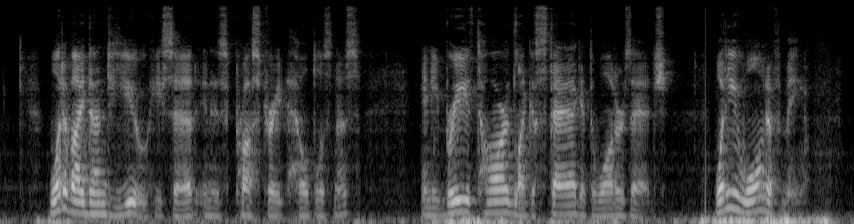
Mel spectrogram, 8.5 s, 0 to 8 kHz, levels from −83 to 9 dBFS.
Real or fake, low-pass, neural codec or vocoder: real; 7.2 kHz; none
